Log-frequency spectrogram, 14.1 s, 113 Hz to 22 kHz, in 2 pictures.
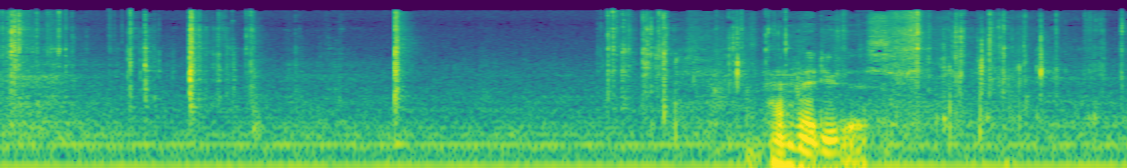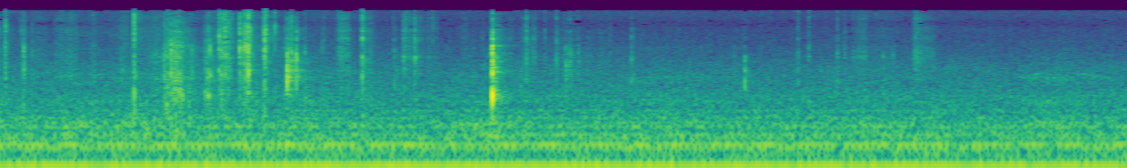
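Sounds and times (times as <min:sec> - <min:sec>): steady low hum: 0:00.0 - 0:14.0
handling clicks and rustles: 0:03.7 - 0:11.0.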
